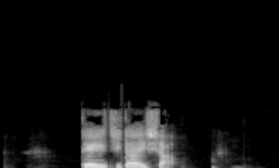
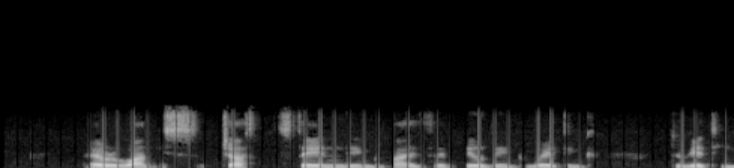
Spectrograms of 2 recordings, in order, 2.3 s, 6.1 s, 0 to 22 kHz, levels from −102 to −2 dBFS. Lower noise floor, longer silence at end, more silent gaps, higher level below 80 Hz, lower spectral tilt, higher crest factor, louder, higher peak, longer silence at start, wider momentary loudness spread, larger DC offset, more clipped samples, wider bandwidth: second, -69 dBFS vs -78 dBFS; first, 0.9 s vs 0 s; neither; about the same, -70 dBFS vs -66 dBFS; about the same, -4 dB/octave vs -4.5 dB/octave; about the same, 18 dB vs 22 dB; first, -21 LUFS vs -32 LUFS; first, -6 dBFS vs -12 dBFS; about the same, 0.7 s vs 0.75 s; second, 10 LU vs 13 LU; neither; neither; about the same, 8 kHz vs 8.2 kHz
